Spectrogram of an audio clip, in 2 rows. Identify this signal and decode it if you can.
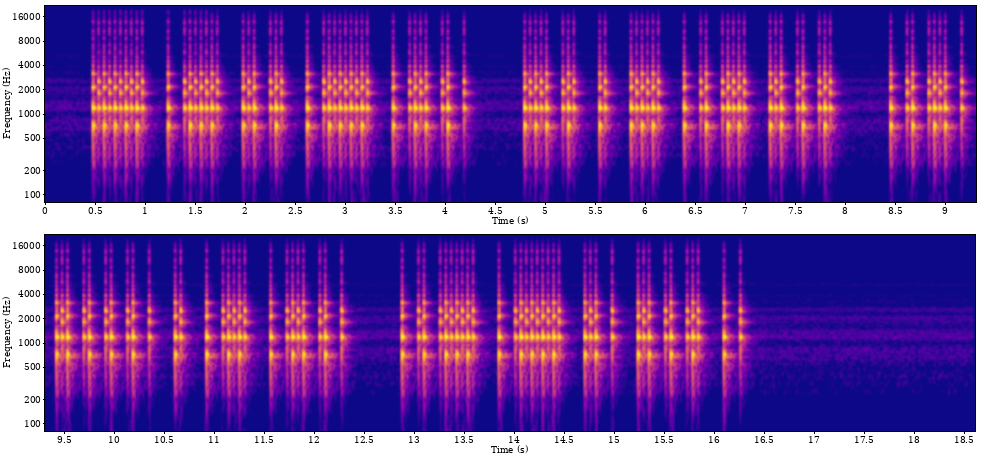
Morse code, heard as a telegraph sounder, machine-sent, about 22 wpm, spaced as for 18 wpm. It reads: 5BR6Y FESZP Q1EDY 76APT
